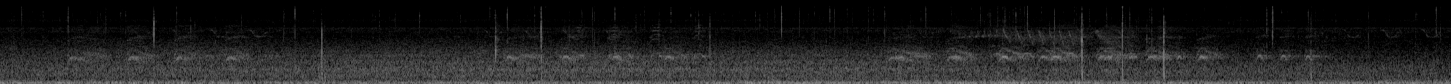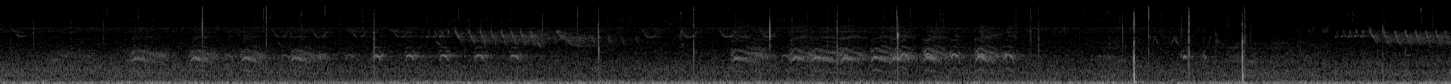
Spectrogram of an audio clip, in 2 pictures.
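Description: A bird calls in short series of rapid chattering notes, about five series a few seconds apart. Under it a small twig-stove fire crackles with scattered clicks and a couple of louder pops near the end.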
